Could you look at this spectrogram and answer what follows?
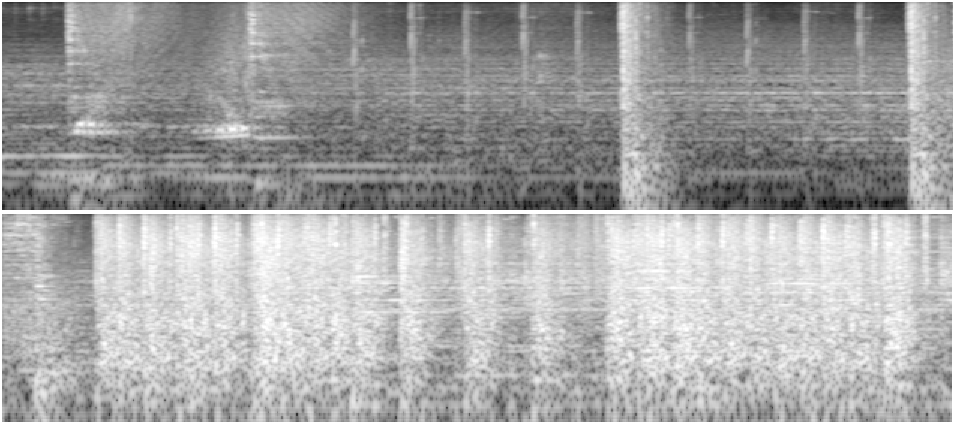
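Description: AK rifle fire in the roguelike shooter Enter the Gungeon, quiet clicks and a couple of isolated thumps giving way to a rapid, sustained burst of automatic shots that stays loud and dense to the end.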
